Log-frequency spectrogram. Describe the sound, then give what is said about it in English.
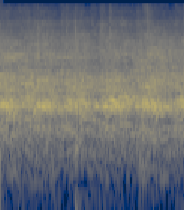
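A crowd at a Trump rally shouts and yells to drown out a protester. The loud, continuous wall of massed voices holds steady for the whole moment. “And there's a protester who gets shouted down”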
